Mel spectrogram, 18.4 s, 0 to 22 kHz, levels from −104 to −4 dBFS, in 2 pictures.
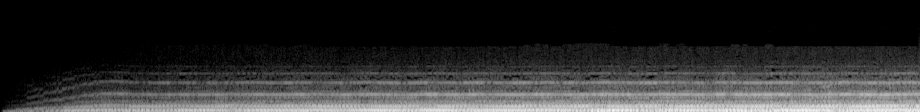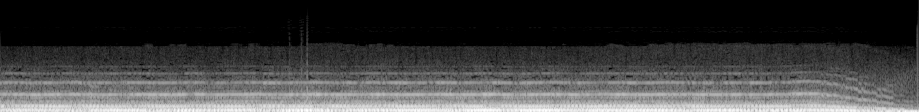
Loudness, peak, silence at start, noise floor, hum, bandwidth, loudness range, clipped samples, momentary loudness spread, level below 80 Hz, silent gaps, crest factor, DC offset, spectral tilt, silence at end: -16 LUFS; 0 dBFS; 0.9 s; -54 dBFS; none; 1.6 kHz; 13 LU; under 0.1%; 15 LU; -16 dBFS; none; 14 dB; under 0.1%; -15.5 dB/octave; 0 s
